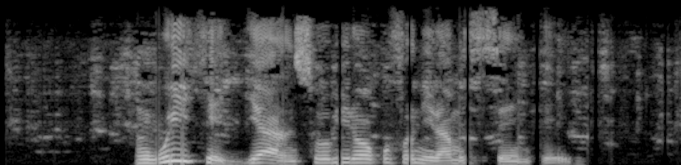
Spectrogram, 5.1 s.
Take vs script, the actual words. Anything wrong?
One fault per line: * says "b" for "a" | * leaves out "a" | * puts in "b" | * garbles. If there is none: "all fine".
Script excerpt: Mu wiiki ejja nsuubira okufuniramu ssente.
all fine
